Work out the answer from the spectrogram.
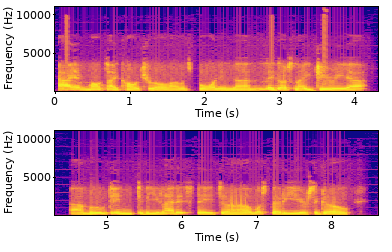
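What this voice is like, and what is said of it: Slight foreign accent. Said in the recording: “you have a little bit of an accent”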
